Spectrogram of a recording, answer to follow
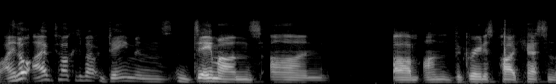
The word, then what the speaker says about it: Daemons: The Daemons, and yes, it is Daemons, not demons, not how else do people say it?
